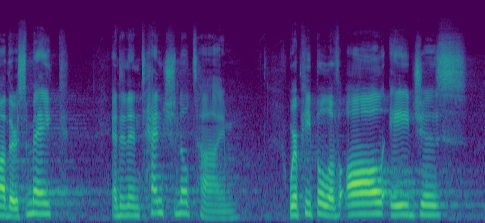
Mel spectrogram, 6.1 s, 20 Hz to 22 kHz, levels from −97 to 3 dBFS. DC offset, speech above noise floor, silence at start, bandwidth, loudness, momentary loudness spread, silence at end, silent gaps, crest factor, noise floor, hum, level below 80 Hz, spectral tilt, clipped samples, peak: under 0.1%; 34 dB; 0 s; 11.5 kHz; -24 LUFS; 17 LU; 0.3 s; none; 18 dB; -58 dBFS; none; -76 dBFS; -5 dB/octave; under 0.1%; -8 dBFS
